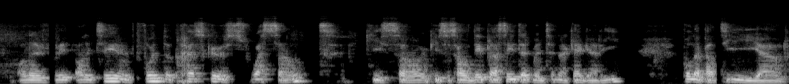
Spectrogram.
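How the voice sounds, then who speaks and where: At a moderate pace, a man puts on a hoarse character voice pitched fairly low. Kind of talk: casual interview.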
